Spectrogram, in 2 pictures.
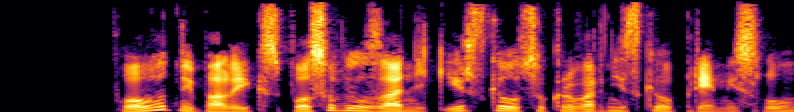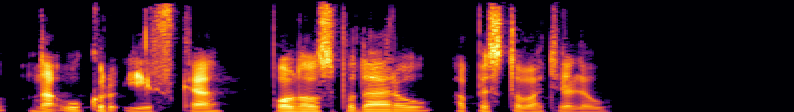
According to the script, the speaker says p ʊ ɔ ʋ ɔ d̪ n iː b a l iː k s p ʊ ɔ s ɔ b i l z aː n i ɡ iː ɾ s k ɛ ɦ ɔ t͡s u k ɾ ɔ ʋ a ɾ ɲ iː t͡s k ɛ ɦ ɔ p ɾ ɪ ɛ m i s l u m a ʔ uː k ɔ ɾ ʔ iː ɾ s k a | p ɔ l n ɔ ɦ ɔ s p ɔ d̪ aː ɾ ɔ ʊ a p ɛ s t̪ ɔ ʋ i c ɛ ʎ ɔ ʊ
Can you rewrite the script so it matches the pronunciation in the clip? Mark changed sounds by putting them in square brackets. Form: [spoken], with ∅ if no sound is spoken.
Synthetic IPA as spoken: p ʊ ɔ ʋ ɔ d̪ n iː b a l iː k s p ʊ ɔ s ɔ b i l z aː [ɲ] i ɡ iː ɾ s k ɛ ɦ ɔ t͡s u k ɾ ɔ ʋ a ɾ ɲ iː t͡s k ɛ ɦ ɔ p ɾ ɪ ɛ m i s l u [n] a ʔ uː k ɔ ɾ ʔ iː ɾ s k a | p ɔ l n ɔ ɦ ɔ s p ɔ d̪ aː ɾ ɔ ʊ a p ɛ s t̪ ɔ ʋ [a] c ɛ ʎ ɔ ʊ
